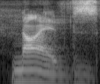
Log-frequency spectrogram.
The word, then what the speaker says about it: knives: plural has of the knives and then you get vibration in your throat in your garganta so it's nice and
